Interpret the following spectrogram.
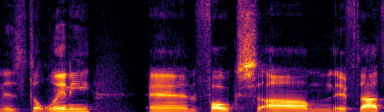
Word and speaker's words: Dolynny: those of you just joining us here on dolany tv ahead of tonight's hockey game i'm this is doliney tv i say that wrong if anyone uh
